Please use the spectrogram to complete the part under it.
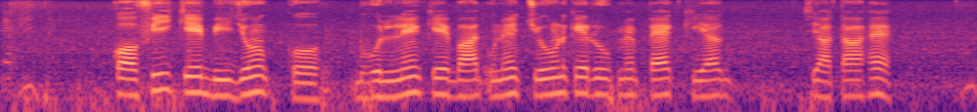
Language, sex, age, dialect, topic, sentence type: Hindi, female, 31-35, Hindustani Malvi Khadi Boli, agriculture, statement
